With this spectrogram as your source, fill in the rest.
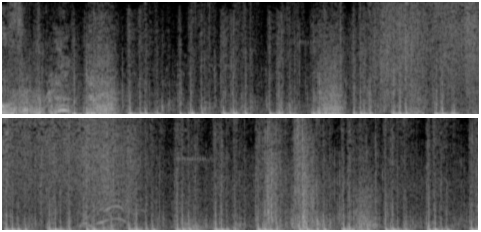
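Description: Horse hooves gallop in a fast, steady rhythm.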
